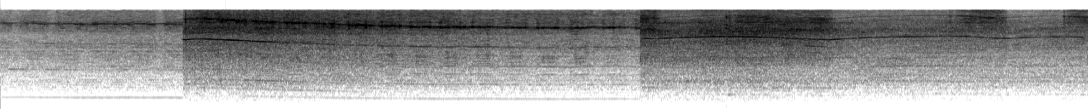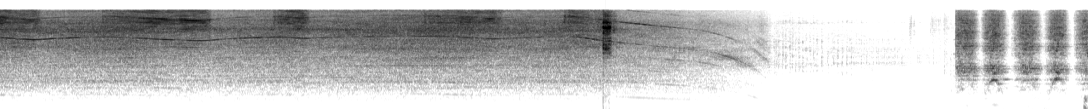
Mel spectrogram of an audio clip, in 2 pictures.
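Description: A steel bar is sawn in half by hand for a forged rapier, with a bright, steady rasping whine that runs in long sustained passes, then fades out, followed by a few short scraping strokes.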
